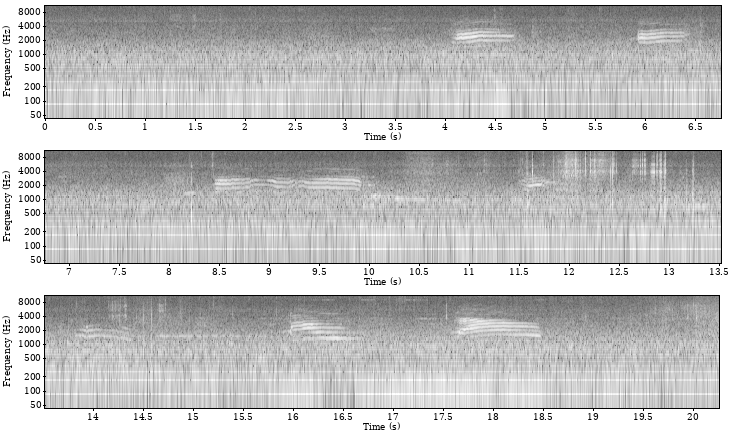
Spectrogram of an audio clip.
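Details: Hungry domestic cats meowing loudly for food until fed; repeated short harmonic meows, often in quick pairs, some falling in pitch, spread across the recording, with a low hum and a brief burst of rattling midway.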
